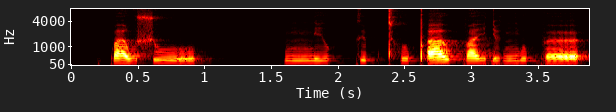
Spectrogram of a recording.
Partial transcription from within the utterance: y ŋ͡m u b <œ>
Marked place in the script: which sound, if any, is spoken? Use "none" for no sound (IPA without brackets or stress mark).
œ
